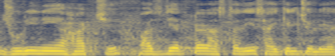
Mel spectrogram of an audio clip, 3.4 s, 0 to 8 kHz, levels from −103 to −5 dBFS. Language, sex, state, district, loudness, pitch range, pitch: Bengali, male, West Bengal, North 24 Parganas, -16 LUFS, 135-150 Hz, 140 Hz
